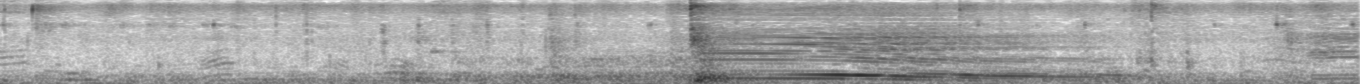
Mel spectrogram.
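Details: Cattle kept by a karapan sapi bull-racing team in Indonesia: a sudden knock, then one long, bending moo lasting about a second and a half over a bed of music and faint voices.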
